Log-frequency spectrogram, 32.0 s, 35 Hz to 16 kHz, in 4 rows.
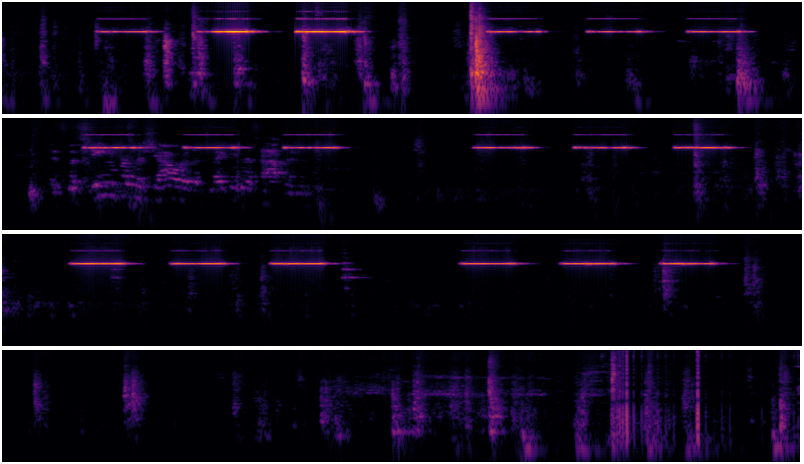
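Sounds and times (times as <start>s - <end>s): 
smoke alarm beeping high-pitched tones: 1.0s - 3.8s, 4.7s - 7.6s, 8.8s - 11.5s, 12.7s - 15.5s, 16.7s - 19.7s, 20.6s - 23.4s.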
